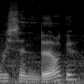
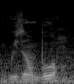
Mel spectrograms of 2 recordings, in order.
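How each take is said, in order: First: The name is said with a German-like pronunciation. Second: The name is said with a French pronunciation. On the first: This is closer to the real local pronunciation. "la prononciation réelle se, en allemand se rapproche plus de Wissenberg" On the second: This is how the speaker personally says it. "moi je prononce Wissembourg"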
